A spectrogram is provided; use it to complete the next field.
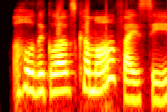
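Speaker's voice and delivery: light, playful teasing tone. The narrator reads a woman answering a man, teasing. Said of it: "she teased him".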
